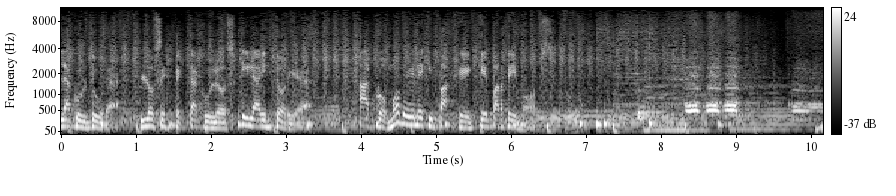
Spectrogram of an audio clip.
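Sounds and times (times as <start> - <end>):
speech: 0.0 - 6.9, 8.3 - 9.2, 9.8 - 10.1
train whistle blowing: 8.2 - 10.1.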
